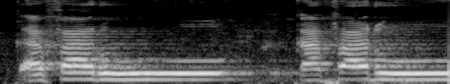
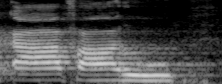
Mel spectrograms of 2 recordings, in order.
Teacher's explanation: کاف کو بھی نہیں لمبا کرنا فا کو بھی نہیں کرنا را کو کرنا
